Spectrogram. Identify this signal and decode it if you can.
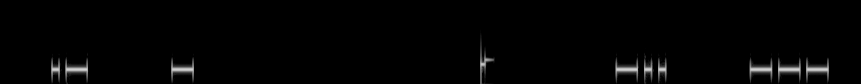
Morse code, heard as a keyed tone, about 17 wpm, spaced as for 8 wpm, 700 Hz. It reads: AT DO
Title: 4x Character Spacing - Top 100 Words - 17wpm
